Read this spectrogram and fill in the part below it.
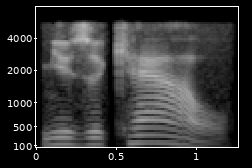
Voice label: "musicale", English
